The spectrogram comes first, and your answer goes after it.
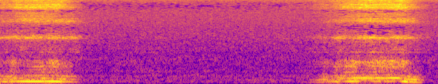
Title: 코고는 소리 - Sound of snoring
